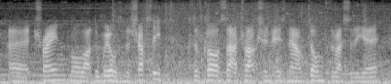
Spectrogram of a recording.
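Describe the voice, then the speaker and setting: Fairly quick and fairly high-pitched, a man with a Lancashire accent speaks amid noticeable background noise and audible room echo. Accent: northern English (Lancashire). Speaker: theme park vlogger. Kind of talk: walking vlog commentary. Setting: outdoors at a theme park. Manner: halting, stumbling over words.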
